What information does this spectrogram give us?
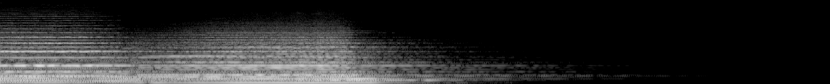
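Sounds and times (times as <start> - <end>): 
orchestral flutes: 0.0 - 5.8.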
